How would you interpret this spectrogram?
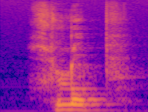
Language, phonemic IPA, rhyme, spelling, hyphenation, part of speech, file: Dutch, /ɣlɔp/, -ɔp, glop, glop, noun, Nl-glop.ogg
- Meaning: 1. opening, hole, crevice 2. alley, narrow passage, narrow street 3. open space, clearing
